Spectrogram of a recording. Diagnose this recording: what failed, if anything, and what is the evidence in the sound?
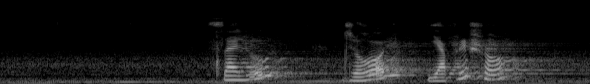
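From 2.32 s to the end, speech returns at a steady interval of roughly 150 ms, peaking about 11 dB below the direct sound. It is feedback echo between two devices in call processing: one device's playback enters the other's microphone, beyond its echo canceller's reach.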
